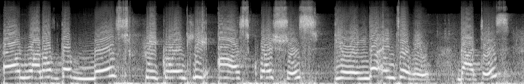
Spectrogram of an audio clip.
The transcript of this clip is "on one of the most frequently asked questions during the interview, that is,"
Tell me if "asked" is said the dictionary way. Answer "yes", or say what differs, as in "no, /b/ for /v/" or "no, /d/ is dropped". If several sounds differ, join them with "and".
yes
